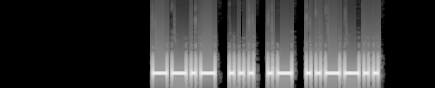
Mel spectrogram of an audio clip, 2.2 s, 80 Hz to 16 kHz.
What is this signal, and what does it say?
Morse code, heard as a keyed tone, about 48 wpm, 700 Hz. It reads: QSA?
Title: Q-Codes 50wpm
